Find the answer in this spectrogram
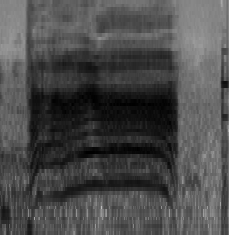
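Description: A man's voice holding one drawn-out vocal sound, not words, at a nearly steady pitch for about a second and a half, then cutting off sharply.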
